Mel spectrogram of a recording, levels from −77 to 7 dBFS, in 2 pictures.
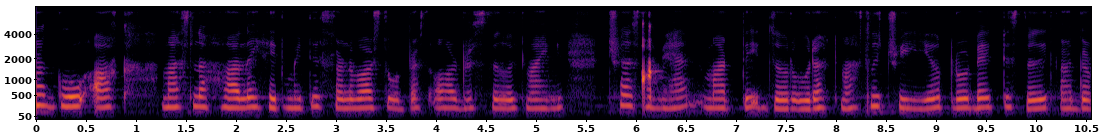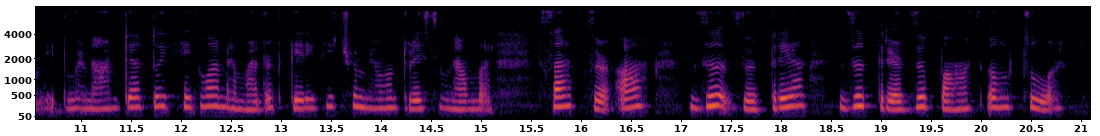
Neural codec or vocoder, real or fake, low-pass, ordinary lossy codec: autoencoder, 22.05 kHz, a latent of 192 numbers a frame, VITS, trained on one speaker; fake; 7.2 kHz; none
